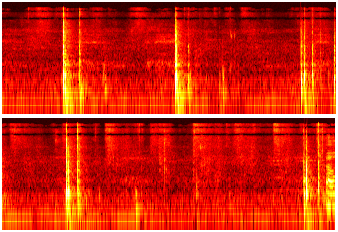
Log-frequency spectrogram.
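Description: Kitchen knife slicing through a block of sticky rice cake (tikoy) and knocking down onto a plastic cutting board, a sharp knock every second or two, about five strong strikes with lighter taps between them.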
